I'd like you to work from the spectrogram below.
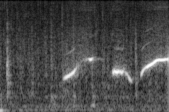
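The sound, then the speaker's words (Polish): A person whistles a short tune of three bright, gliding phrases that rise and slide in pitch, fairly clear over a faint hiss, with no talking. “Nieźle, co? Gwizdek mnie nauczył.”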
